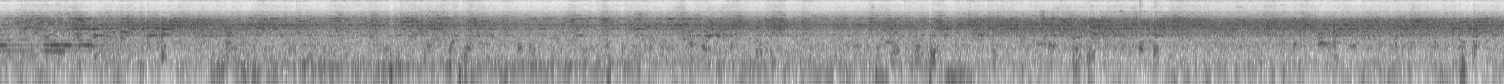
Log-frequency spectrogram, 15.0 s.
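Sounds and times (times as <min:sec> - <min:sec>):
train rushing hiss: 0:00.0 - 0:15.0
wheels knocking on rails: 0:00.0 - 0:15.0.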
